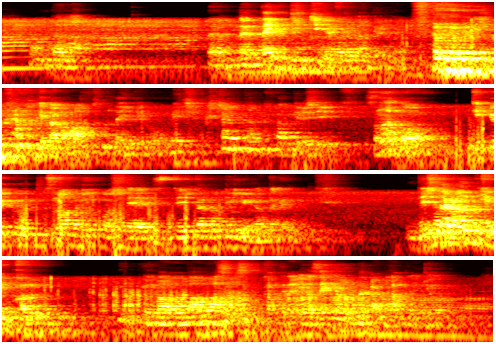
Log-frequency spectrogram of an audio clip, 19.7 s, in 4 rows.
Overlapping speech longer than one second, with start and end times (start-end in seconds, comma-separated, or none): none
